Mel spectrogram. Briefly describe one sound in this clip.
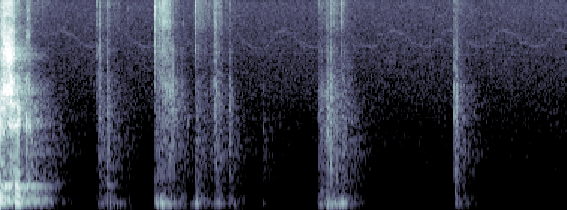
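Paper rustles in a man's hands.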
